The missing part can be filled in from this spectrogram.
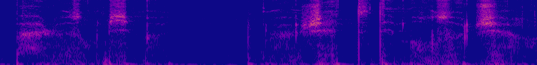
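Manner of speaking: usual speaking voice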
